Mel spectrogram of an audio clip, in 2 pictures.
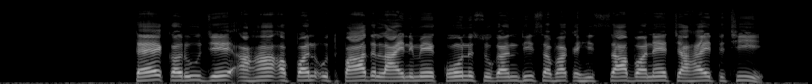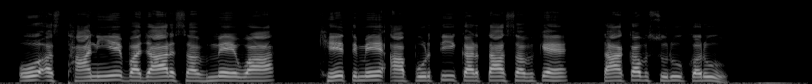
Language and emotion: Maithili, neutral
